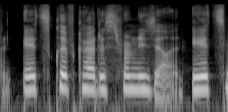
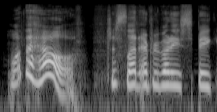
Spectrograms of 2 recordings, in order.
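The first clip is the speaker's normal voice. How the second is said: exasperated reaction; 8 semitones higher than usual. Retold or imitated. Exasperated retelling of own reaction.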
